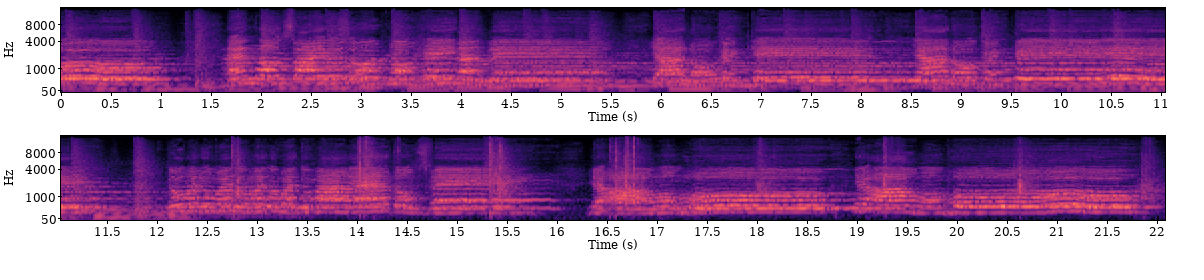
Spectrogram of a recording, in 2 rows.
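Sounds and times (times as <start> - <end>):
women singing in chorus: 0.0 - 11.5, 12.1 - 22.0.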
